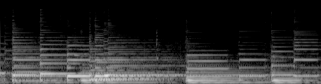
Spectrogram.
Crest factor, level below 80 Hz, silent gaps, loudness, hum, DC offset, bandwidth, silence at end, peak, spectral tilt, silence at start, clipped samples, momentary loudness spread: 18 dB; -50 dBFS; none; -20 LUFS; none; under 0.1%; 6.8 kHz; 0 s; -2 dBFS; -9 dB/octave; 0 s; under 0.1%; 12 LU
